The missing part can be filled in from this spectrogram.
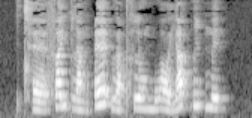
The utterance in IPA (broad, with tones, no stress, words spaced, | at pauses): tʰɛː˩˦fa˥˩j pla˩˦ŋʔɛː˥˩ʔɯ˩˦a̯ pʰlo˧m wɔː˨˩ja˥˩p̚ wi˥˩ʔme˦˥k̚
